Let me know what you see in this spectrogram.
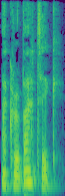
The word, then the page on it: acrobatic: British English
